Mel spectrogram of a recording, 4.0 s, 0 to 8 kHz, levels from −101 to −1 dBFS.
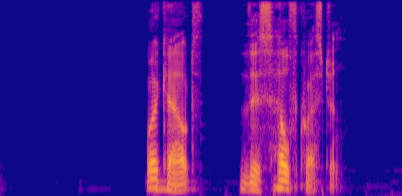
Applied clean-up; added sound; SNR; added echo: neural mask model DeepFilterNet 3.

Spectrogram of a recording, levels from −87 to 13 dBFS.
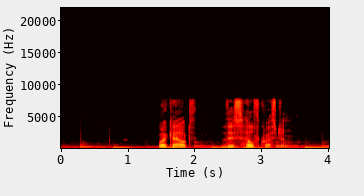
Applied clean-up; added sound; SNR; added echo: none; Guitar; 11 dB; none.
